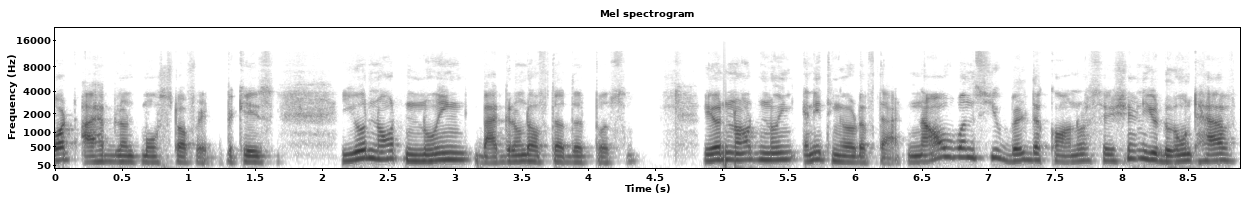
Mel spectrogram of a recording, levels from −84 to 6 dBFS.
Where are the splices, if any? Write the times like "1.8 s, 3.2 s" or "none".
none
